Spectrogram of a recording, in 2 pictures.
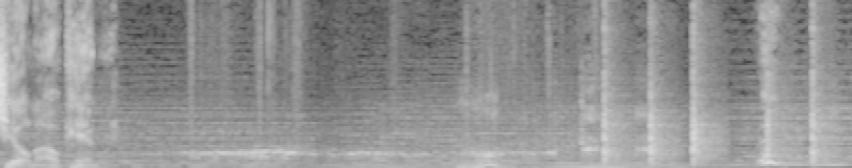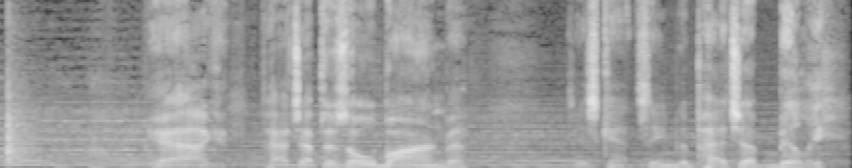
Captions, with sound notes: NOW, CAN WE? [WIND HOWLING] [WOOF] YEAH, I CAN PATCH UP THIS OLD BARN, BUT JUST CAN'T SEEM TO PATCH UP BILLY.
